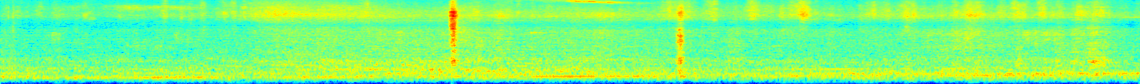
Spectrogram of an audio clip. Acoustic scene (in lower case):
bus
